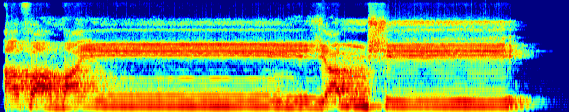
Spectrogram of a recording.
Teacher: میم کو جب یا سے ملائیں گے تو بیچ میں نون جو ہے وہ گر جائے گا۔ یہاں پہ ادغام یرملون ہو رہا ہے۔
